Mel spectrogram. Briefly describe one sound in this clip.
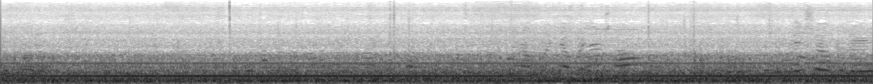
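A jet engine hums loudly and steadily from inside the cabin.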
